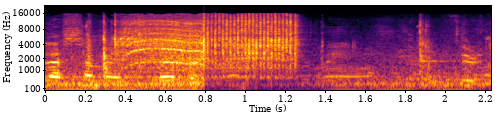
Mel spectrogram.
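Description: An impact wrench whirs briefly.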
